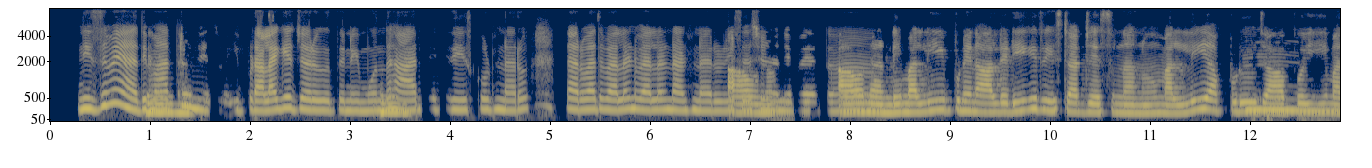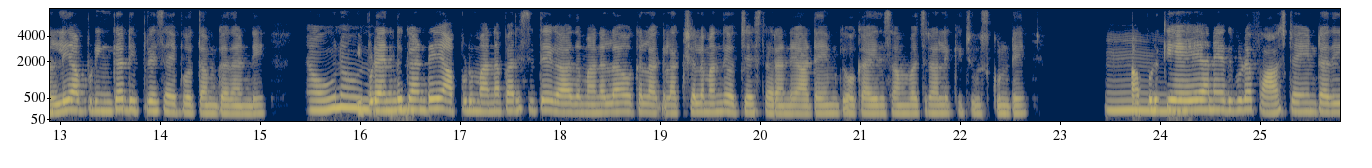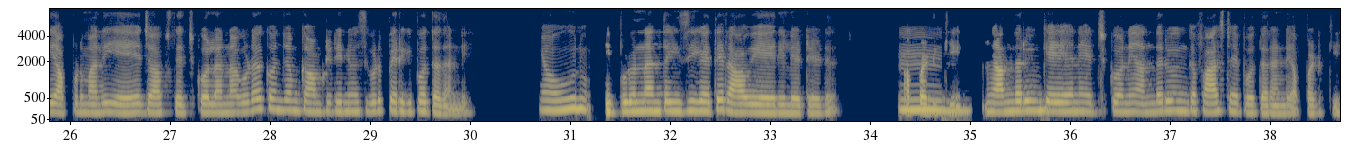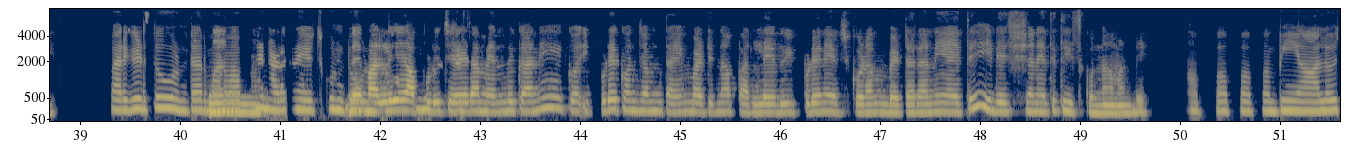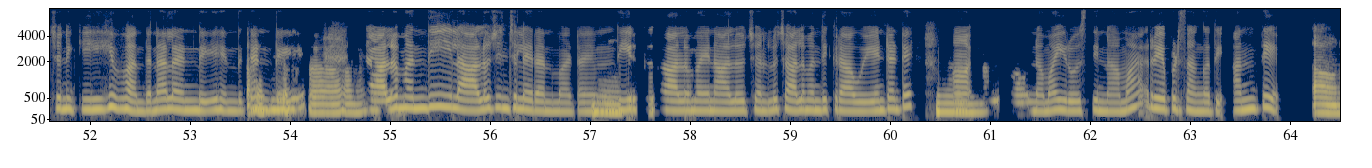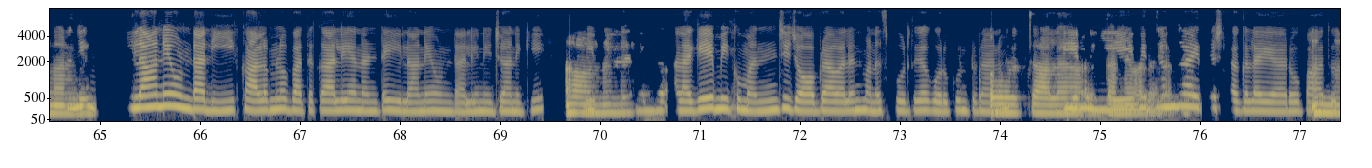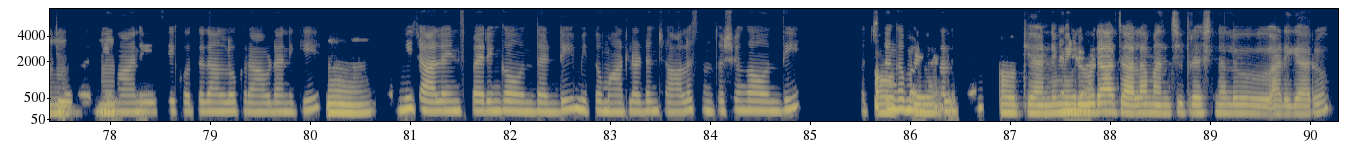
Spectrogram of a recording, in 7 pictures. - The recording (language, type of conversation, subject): Telugu, podcast, పాత ఉద్యోగాన్ని వదిలి కొత్త ఉద్యోగానికి మీరు ఎలా సిద్ధమయ్యారు?
- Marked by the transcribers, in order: tapping; in English: "రిసెషన్"; in English: "ఆల్రెడీ రీస్టార్ట్"; in English: "జాబ్"; drawn out: "హ్మ్"; in English: "ఏఐ"; in English: "ఎఐ జాబ్స్"; in English: "కాంపిటేటివ్ న్యూస్"; in English: "ఈజీగా"; in English: "ఏఐ రిలేటెడ్"; in English: "ఏఐ"; other background noise; laughing while speaking: "వందనాలండి. ఎందుకంటే"; in English: "ప్లానింగ్"; in English: "జాబ్"; in English: "ఇన్‌స్పైరింగ్‌గా"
